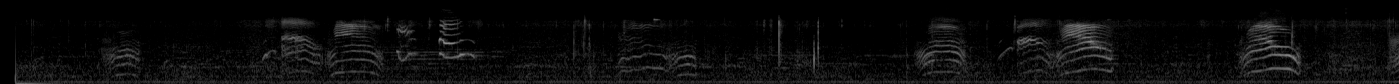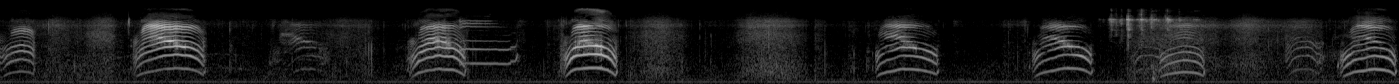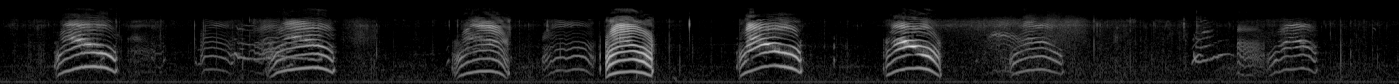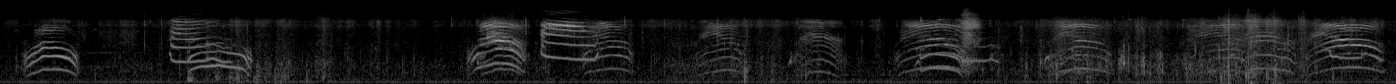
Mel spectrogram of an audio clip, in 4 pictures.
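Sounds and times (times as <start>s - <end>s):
kittens mewing: 15.3s - 16.1s, 18.0s - 20.2s, 32.5s - 34.6s, 36.8s - 38.6s, 43.6s - 44.6s, 46.6s - 55.9s.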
